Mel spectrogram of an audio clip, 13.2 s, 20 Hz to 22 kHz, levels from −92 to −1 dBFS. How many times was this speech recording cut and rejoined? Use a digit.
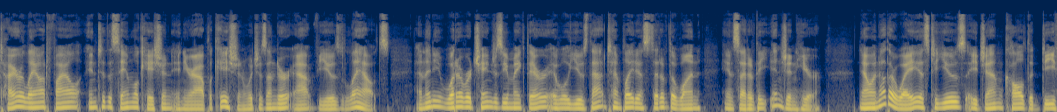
0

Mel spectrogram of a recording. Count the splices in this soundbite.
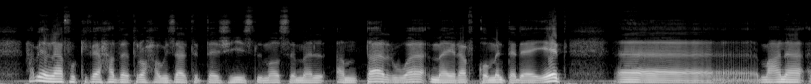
0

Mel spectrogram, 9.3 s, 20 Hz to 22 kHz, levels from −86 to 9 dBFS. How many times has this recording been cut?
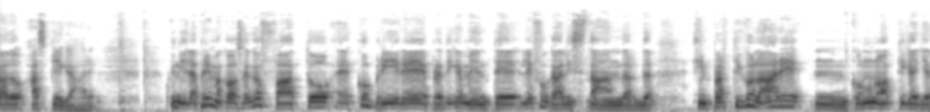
0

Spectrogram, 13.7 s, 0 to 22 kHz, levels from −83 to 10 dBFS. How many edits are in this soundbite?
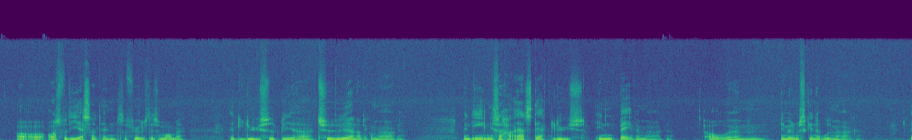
7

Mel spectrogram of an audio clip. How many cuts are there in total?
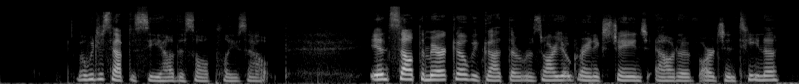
0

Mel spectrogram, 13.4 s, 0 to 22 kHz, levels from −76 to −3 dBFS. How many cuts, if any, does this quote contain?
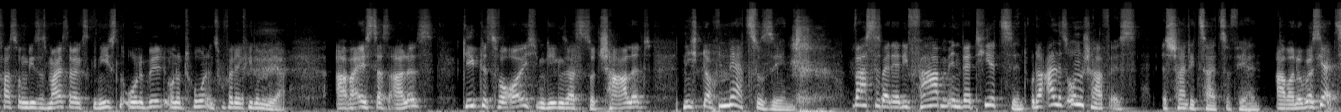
5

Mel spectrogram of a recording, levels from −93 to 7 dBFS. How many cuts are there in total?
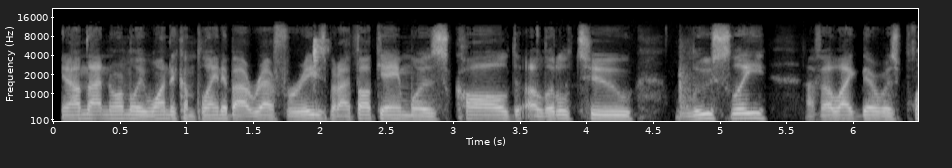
1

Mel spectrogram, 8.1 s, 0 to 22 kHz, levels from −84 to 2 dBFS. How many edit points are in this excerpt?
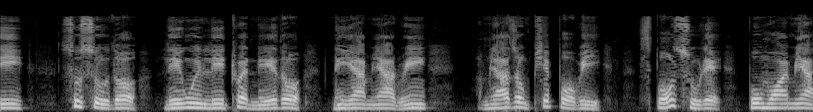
0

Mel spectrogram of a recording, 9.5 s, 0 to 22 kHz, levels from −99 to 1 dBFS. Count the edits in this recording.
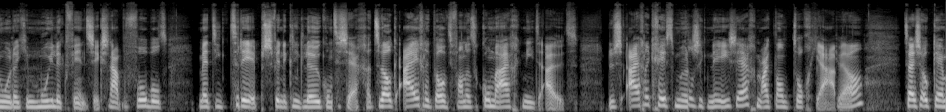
6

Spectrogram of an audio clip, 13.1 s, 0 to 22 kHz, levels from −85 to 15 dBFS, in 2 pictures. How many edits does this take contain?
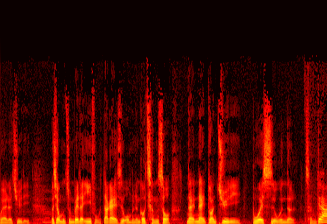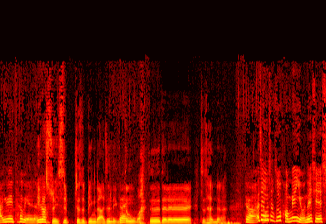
1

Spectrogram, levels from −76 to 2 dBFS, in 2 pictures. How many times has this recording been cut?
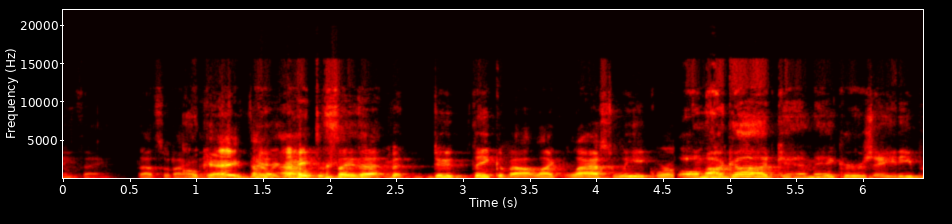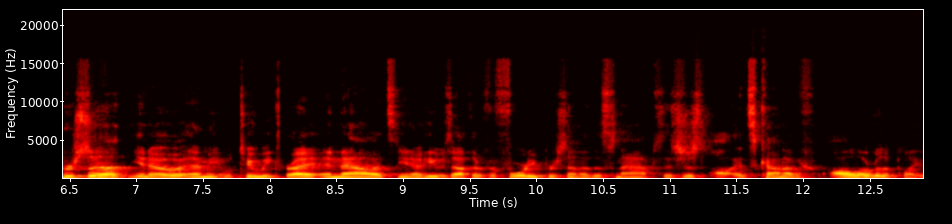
2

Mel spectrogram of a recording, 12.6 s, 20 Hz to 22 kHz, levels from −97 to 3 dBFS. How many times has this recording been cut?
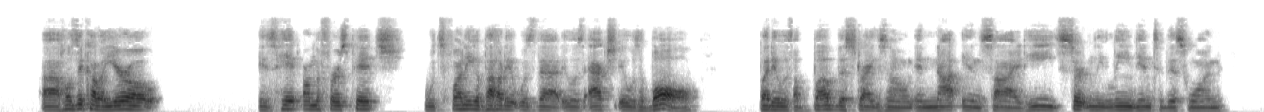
1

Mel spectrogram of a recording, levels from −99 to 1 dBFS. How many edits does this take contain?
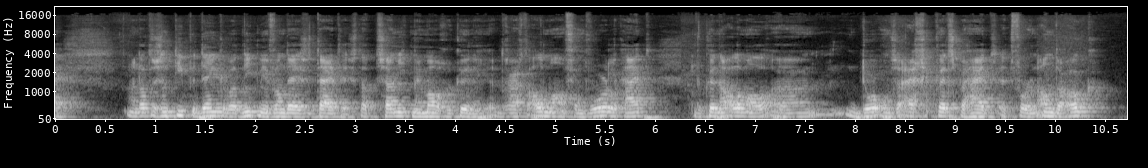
1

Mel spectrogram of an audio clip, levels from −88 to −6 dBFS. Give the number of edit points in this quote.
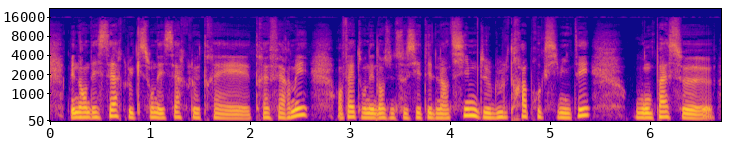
0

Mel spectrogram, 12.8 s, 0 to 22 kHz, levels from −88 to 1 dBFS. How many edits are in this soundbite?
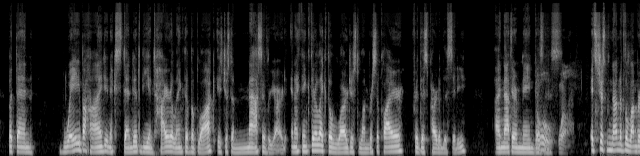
3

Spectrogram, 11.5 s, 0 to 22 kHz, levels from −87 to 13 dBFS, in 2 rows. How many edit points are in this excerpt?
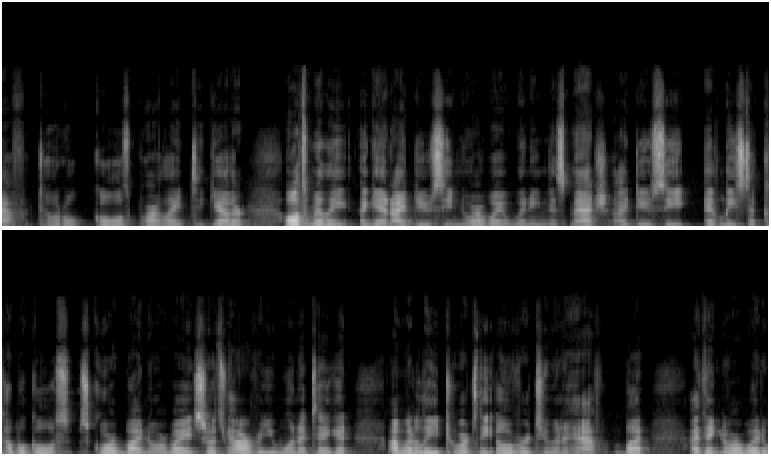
1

